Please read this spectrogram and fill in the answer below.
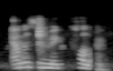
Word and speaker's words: Alison McCulloch: So we have Alison McCulloch, that's how her name is pronounced.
